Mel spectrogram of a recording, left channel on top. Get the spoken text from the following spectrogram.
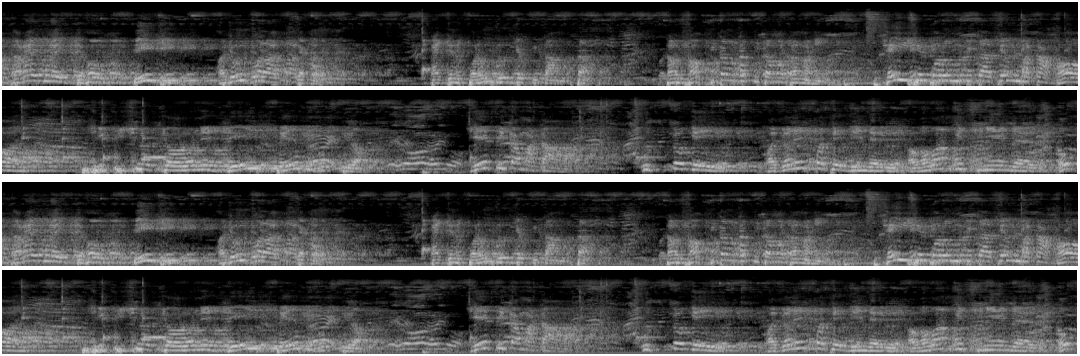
দ্বারাই আমরা এই দেহ পেয়েছি ভজন করার দেখো, তার জন্য পরম গুরুকে পিতা মাতা। তাও সব পিতামাতা পিতামাতা নয়, সেই সে পরম পিতা সেই মাতা হয় শ্রীকৃষ্ণ চরণে যেই প্রেম ভক্তি রয়। যে পিতা মাতা পুত্রকে ভজনের পথে দিয়ে দেয়, ভগবানকে চিনিয়ে দেয়,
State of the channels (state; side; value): noise; right; hum, 23 dB below the sound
